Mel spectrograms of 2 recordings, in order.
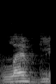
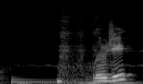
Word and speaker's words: Lev-G: Yeah, Lev-G is absolutely correct. Luigi? Lev-G. Stop saying his name. Stop saying his name wrong on purpose.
